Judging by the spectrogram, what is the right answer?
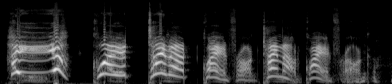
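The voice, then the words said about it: Miss Piggy character voice. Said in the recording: “Miss Piggy would crush doing an impersonation of Coach Ham. ... I've never heard your Miss Piggy.”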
